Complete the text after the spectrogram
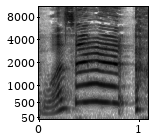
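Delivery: high, disbelieving "was it?"; mock doubtful. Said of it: "and I was like".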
